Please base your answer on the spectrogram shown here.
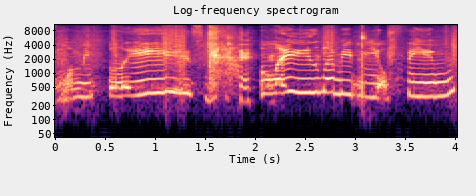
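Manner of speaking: very high-pitched, pleading, begging voice. Retelling begging mom to let her act: imitating own begging. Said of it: "beg my mom".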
